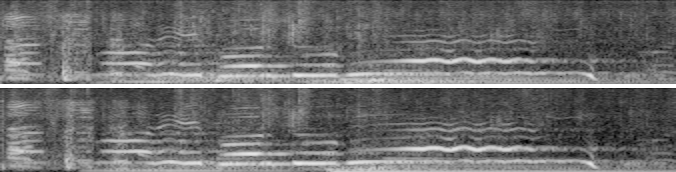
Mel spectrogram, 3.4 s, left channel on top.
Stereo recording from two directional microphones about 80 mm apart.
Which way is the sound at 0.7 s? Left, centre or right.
Centre.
